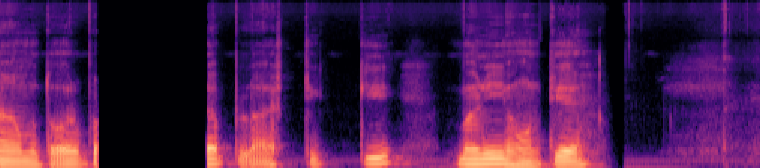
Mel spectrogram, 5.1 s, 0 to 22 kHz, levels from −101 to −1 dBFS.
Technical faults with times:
0.65-1.38 audio dropout to silence
3.31-3.62 short concealed packet loss
3.35-3.61 lost packet rebuilt from error correction
4.03-4.18 burst of packet loss

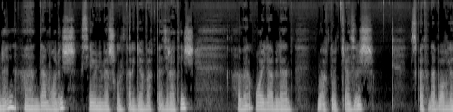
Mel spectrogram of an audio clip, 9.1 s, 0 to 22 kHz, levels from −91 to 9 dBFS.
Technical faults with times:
0.00-9.06 transcoding between lossy codecs

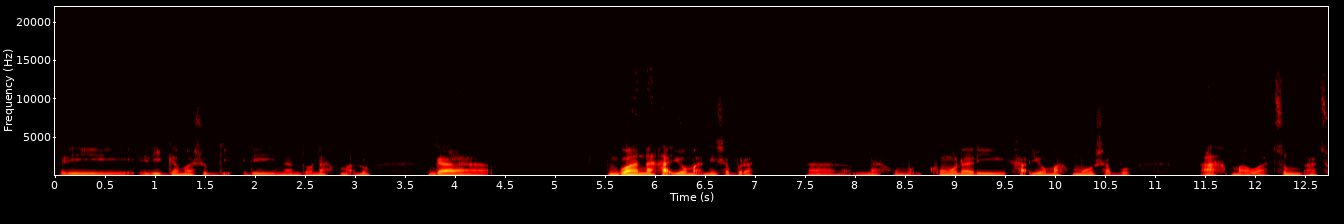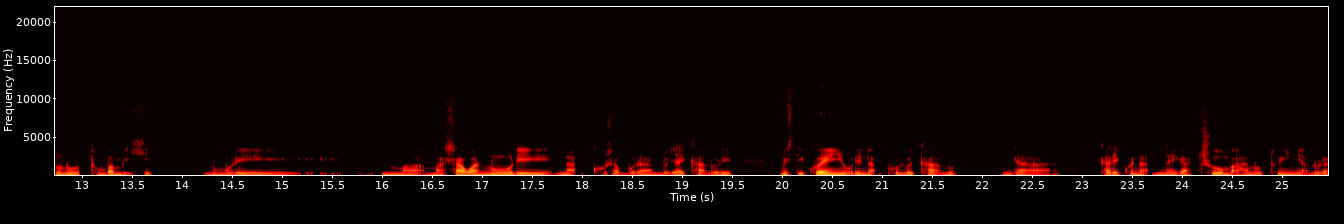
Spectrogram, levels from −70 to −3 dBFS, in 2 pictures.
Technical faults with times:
15.91-16.01 digital wireless dropout

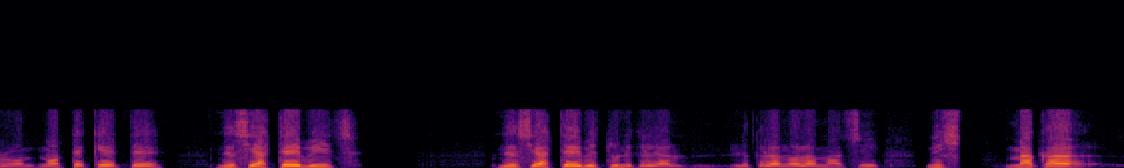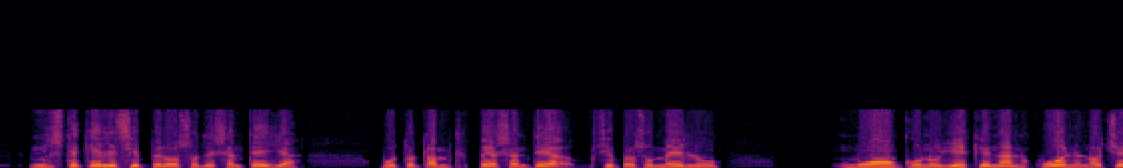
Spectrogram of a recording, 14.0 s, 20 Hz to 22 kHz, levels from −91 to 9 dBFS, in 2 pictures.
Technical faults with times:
0.00-14.05 4-bit ADPCM compression

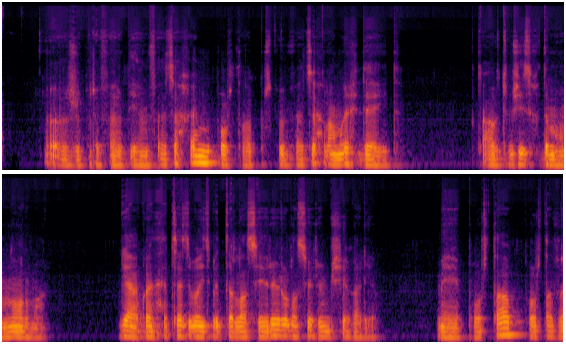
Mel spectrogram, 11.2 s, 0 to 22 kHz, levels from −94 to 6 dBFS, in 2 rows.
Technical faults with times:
6.93-6.98 short concealed packet loss

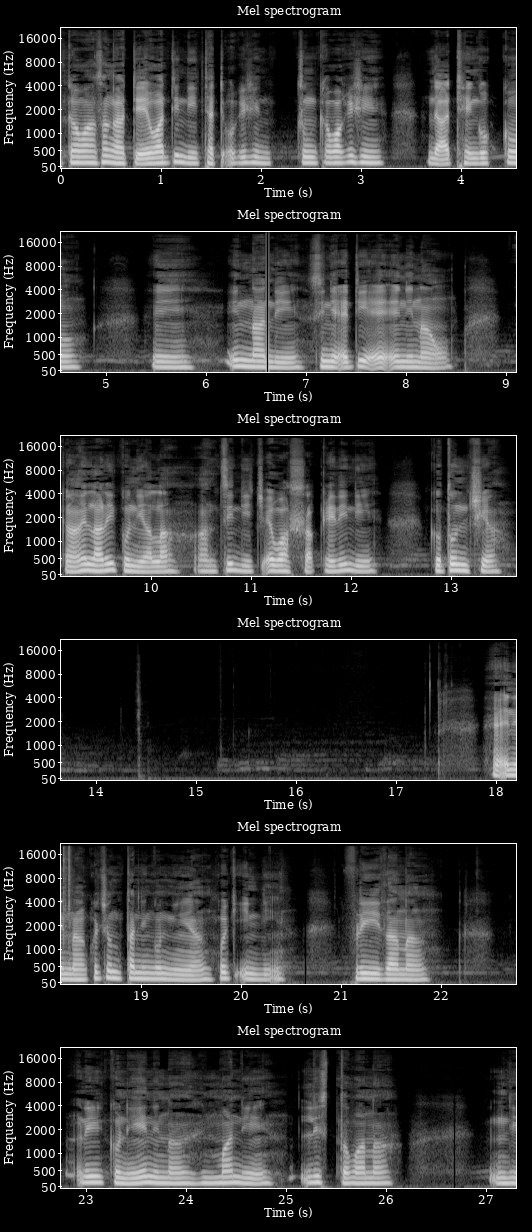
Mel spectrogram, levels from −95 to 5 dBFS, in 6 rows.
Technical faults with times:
2.58 gap between stream segments
6.60-6.62 gap between stream segments
14.64 gap between stream segments
20.63-20.65 gap between stream segments
26.67-26.69 gap between stream segments

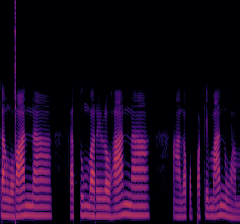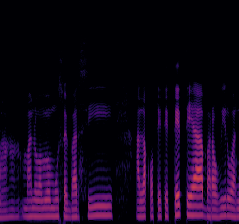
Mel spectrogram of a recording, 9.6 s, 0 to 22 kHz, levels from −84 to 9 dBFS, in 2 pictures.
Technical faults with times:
0.30-0.32 uninitialised buffer

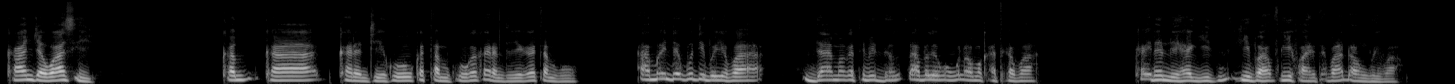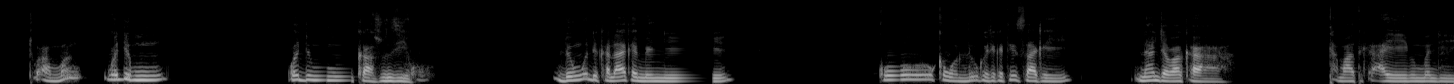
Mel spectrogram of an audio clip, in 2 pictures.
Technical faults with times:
17.69-18.08 call audio freeze
18.94-19.07 call audio freeze
21.27-21.70 call audio freeze
22.32-22.92 call audio freeze
23.44-23.57 call audio freeze
25.49-26.31 jitter buffer speed-up

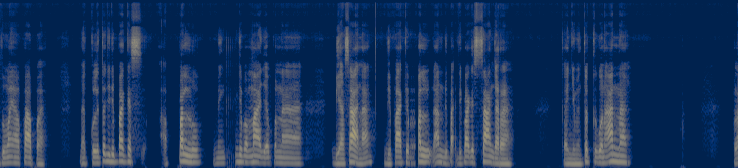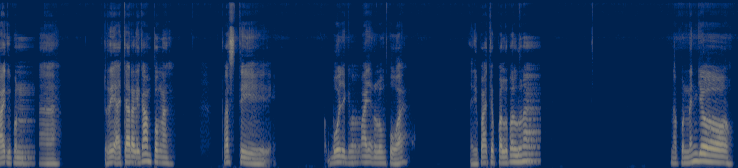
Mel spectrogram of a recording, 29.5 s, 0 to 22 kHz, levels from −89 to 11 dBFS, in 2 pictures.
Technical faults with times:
4.53-4.77 AAC frame loss with concealment
8.20-8.33 AAC frame loss with concealment
15.20-15.69 AAC frame loss with concealment
17.46-17.53 AAC frame loss with concealment
21.81-22.05 AAC frame loss with concealment
25.31-25.82 AAC frame loss with concealment

